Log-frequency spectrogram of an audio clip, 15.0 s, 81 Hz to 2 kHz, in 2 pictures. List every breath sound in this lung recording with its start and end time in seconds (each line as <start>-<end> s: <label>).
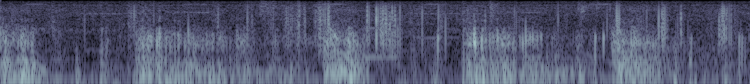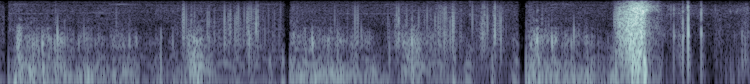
1.17-3.13 s: inhalation
3.12-4.54 s: exhalation
3.63-4.06 s: wheeze
4.58-5.99 s: inhalation
4.58-5.99 s: crackles
6.01-7.54 s: exhalation
6.01-7.54 s: crackles
7.58-9.21 s: inhalation
7.58-9.21 s: crackles
9.22-10.37 s: crackles
9.22-10.39 s: exhalation
10.36-11.43 s: inhalation
10.38-11.41 s: crackles
11.43-12.69 s: exhalation
11.43-12.69 s: crackles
